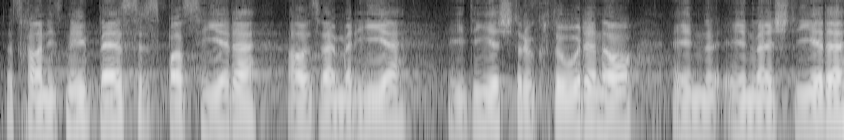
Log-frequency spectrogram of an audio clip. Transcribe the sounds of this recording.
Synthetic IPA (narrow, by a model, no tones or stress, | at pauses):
əsχɑnɛsnyːt̚b̥ɛsəɾspɑsiəɾəɑlsʋɛnməɾhiə | idiəʃtɾukχtuːɾəno | ɪnɪnvɛʃtiəɾə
